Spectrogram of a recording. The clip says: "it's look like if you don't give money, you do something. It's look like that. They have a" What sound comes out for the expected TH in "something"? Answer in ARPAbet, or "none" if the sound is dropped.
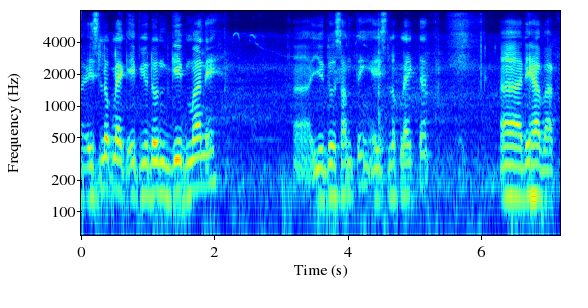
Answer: T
